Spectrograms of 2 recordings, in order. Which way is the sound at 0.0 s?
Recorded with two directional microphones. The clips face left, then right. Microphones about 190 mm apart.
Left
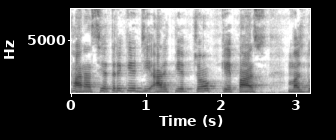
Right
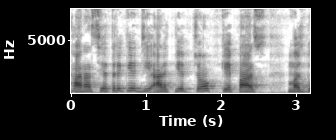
50° right (ahead or behind).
